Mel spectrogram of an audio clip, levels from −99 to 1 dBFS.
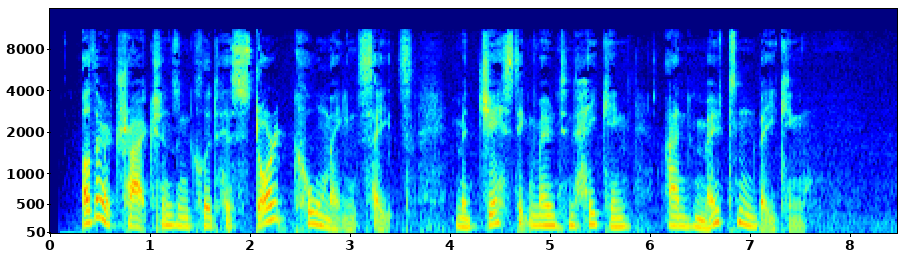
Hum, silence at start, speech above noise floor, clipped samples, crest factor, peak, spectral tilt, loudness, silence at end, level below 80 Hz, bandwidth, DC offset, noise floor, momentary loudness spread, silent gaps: none; 0.3 s; 31 dB; under 0.1%; 22 dB; -12 dBFS; -5 dB/octave; -33 LUFS; 0.95 s; -60 dBFS; 11.5 kHz; under 0.1%; -64 dBFS; 14 LU; none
